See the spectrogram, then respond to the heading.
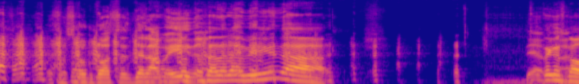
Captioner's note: laughter; speaking Spanish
